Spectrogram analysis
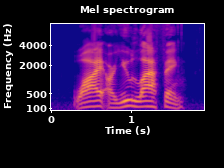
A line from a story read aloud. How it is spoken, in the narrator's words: asked Pinocchio in an angry voice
